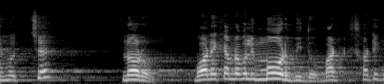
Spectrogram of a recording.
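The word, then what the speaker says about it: morbido: একটা জিনিস নরম এই নরম টাকে বলা হয় মরবিদ মরবিদ মানে হচ্ছে নরম বনেকে আমরা বলি মর্বিদ বাট সঠিক উচ্চারণটা হবে মরবিদ মরবিদ মানে নরম নরমের পরবর্তী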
